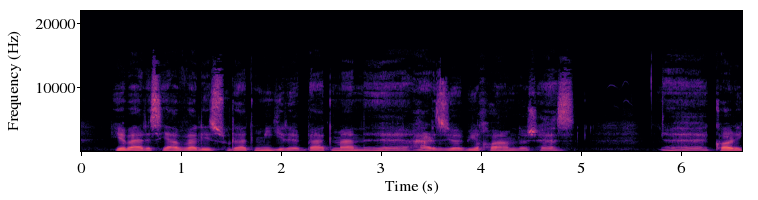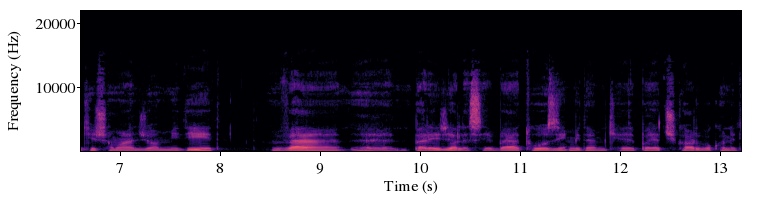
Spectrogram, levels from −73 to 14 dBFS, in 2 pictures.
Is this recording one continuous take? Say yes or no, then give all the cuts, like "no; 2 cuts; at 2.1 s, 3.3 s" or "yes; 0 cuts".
no; 1 cut; at 9.9 s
